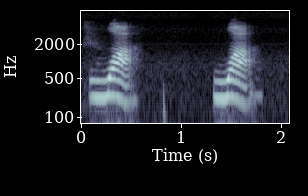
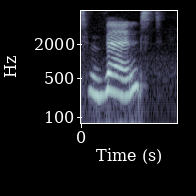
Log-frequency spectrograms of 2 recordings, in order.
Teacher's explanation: when it's a W, the sound is made by your lips only, no teeth, like this.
